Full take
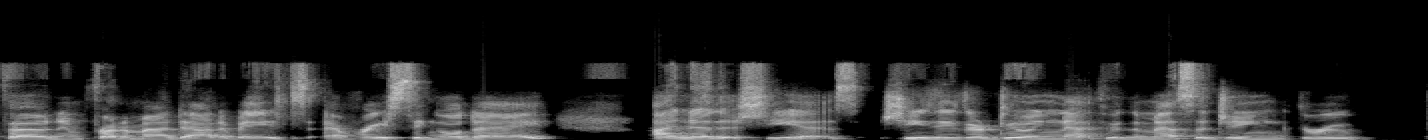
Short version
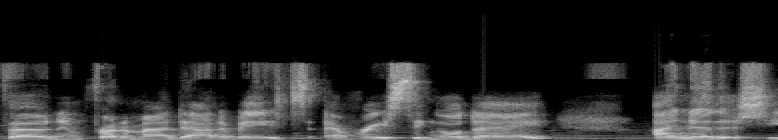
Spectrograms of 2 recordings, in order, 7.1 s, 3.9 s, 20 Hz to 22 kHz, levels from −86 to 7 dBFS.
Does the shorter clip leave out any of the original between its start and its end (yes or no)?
no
